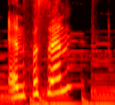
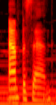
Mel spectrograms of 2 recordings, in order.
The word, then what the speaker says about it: ampersand: Emphasen? Close. Ampersand. Yeah, it's ampersand. It's ampersand.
